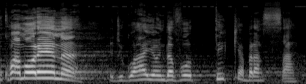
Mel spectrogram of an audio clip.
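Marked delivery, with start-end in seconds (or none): 1.3-3.0 softer, put-upon sigh of a line; reluctant grumble. Retold or imitated. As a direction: complain quietly to yourself. Dreading greeting the couple. (resmungo contrariado)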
